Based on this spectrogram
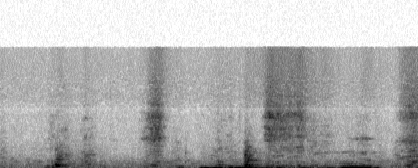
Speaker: This is This is really really weird. Yes, that's That's the dog snoring.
